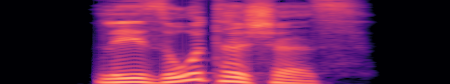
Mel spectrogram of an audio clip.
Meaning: strong/mixed nominative/accusative neuter singular of lesothisch
- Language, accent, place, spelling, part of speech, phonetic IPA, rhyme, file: German, Germany, Berlin, lesothisches, adjective, [leˈzoːtɪʃəs], -oːtɪʃəs, De-lesothisches.ogg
